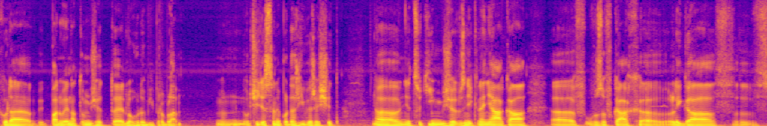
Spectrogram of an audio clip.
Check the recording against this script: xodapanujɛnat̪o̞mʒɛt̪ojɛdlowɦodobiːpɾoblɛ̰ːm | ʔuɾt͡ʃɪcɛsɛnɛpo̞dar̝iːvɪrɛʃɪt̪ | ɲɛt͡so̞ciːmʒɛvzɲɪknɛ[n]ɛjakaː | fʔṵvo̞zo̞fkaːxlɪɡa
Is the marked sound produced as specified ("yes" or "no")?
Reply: no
